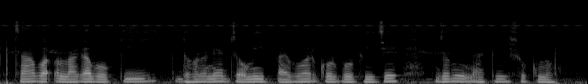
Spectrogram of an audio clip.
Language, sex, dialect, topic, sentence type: Bengali, male, Rajbangshi, agriculture, question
